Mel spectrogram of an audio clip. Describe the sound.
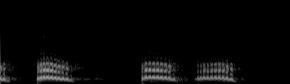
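A human voice imitates the soft cooing of a dove: three low, hollow, throaty coos with pauses between them, and a fourth just starting at the end.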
